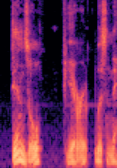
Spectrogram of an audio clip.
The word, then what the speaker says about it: Denzel: Denzel Washington which his first name is actually pronounced Denzel if you ever listen to him um and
